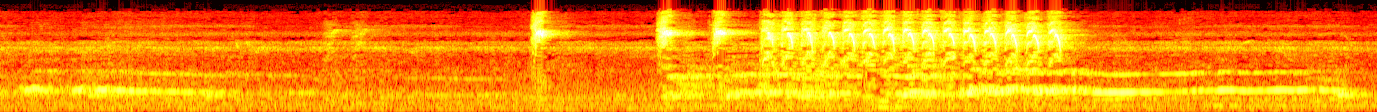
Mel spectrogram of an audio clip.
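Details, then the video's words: Oriental magpie-robin singing actively: a few sharp, high single notes, then a fast, even trill of about a dozen bright, piercing notes lasting over a second. A faint lower steady hum runs underneath. "SOGON GACOR"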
